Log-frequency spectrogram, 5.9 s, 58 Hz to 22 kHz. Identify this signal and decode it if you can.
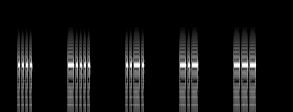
Morse code, heard as a keyed tone, about 32 wpm, spaced as for 10 wpm, 700 Hz. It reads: H6FKO
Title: USA Call Signs - 6 Characters - 6x Character Spacing - 30wpm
